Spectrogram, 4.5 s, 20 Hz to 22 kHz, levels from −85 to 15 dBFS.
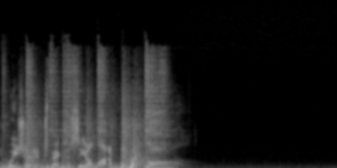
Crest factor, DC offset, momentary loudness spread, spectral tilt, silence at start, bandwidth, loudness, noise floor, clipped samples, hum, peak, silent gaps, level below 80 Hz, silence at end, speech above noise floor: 20 dB; under 0.1%; 5 LU; -4 dB/octave; 0 s; 18.5 kHz; -24 LUFS; -66 dBFS; under 0.1%; none; -6 dBFS; none; -40 dBFS; 2.1 s; 41 dB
